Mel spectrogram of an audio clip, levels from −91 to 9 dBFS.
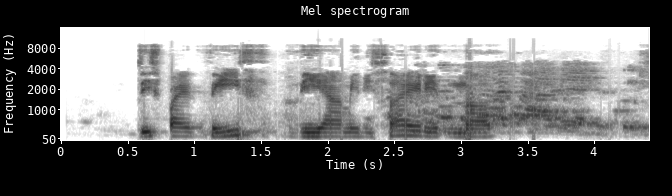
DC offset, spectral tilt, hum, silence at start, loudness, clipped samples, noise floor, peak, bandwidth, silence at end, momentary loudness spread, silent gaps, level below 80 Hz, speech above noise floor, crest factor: under 0.1%; -4 dB/octave; none; 0.6 s; -15 LUFS; under 0.1%; -60 dBFS; 0 dBFS; 9.6 kHz; 0 s; 10 LU; none; -50 dBFS; 46 dB; 16 dB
